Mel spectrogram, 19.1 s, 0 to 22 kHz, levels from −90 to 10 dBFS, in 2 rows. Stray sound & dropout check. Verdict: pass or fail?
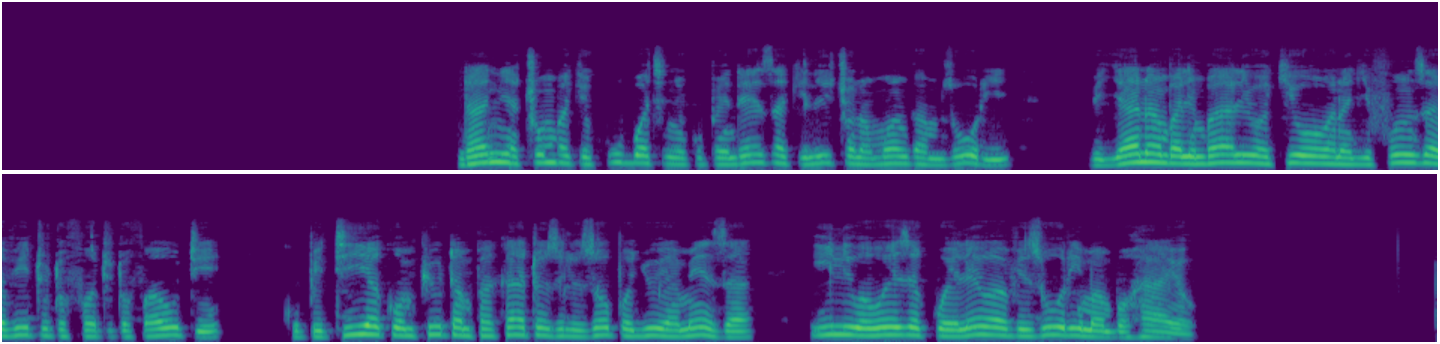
pass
